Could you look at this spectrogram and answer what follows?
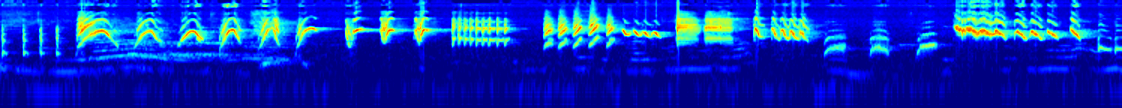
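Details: Full, varied jalak suren song used to stimulate young Asian pied starlings to sing: repeated arched whistles, rattling note series and harsh squawky bursts, ending with short descending whistles.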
